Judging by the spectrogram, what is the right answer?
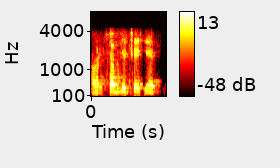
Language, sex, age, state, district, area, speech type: Maithili, male, 30-45, Bihar, Samastipur, urban, conversation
